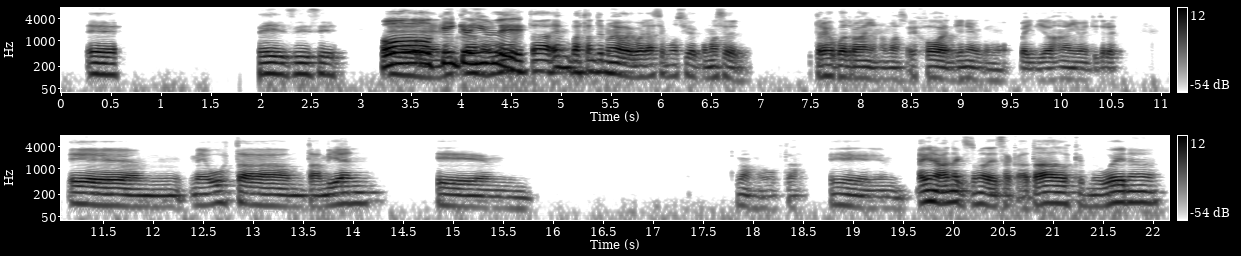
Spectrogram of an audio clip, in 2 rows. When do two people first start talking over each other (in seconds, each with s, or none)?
3.2 s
